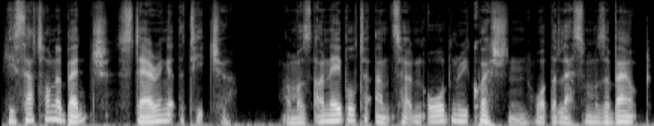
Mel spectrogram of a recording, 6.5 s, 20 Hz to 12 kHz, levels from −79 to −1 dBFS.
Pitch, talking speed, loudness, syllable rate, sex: 105 Hz, 200 wpm, -20 LUFS, 5.7 syllables/s, male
